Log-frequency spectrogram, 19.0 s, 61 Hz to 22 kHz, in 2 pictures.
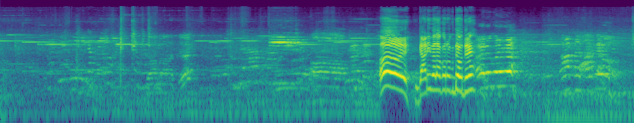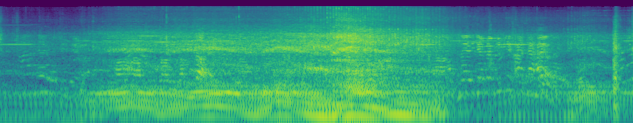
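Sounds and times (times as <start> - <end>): vehicle engine passing by: 9.9 - 16.5, 17.2 - 18.7.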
